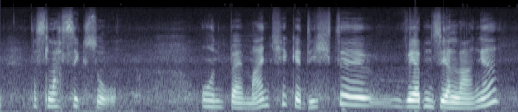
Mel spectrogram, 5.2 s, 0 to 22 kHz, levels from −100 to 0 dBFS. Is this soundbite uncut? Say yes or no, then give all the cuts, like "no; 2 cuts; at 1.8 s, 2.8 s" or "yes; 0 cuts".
yes; 0 cuts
